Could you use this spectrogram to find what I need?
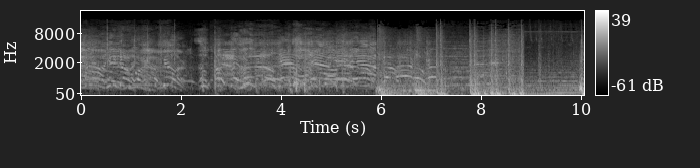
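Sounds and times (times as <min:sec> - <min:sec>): voices shouting: 0:00.0 - 0:08.6
low film music: 0:06.0 - 0:10.0.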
